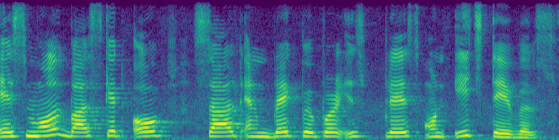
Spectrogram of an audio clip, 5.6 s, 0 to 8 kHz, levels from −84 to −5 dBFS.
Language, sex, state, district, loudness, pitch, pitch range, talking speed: English, female, Arunachal Pradesh, Lower Dibang Valley, -14 LUFS, 235 Hz, 225-250 Hz, 140 wpm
